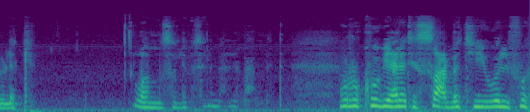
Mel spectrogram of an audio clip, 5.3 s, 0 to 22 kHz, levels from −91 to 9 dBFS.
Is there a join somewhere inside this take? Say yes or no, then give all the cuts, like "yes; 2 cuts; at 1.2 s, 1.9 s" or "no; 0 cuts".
yes; 2 cuts; at 3.4 s, 4.1 s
